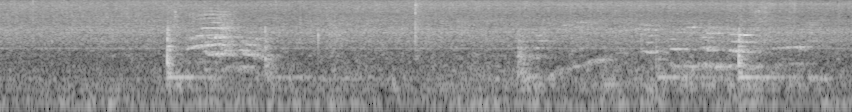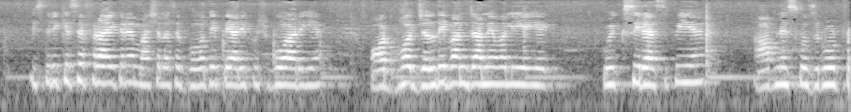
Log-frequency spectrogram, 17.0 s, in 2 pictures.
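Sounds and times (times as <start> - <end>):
liver sizzling in oil: 0.0 - 17.0
sharp tick: 4.1 - 4.3
wooden spatula scraping pan: 8.6 - 14.4.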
